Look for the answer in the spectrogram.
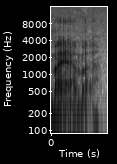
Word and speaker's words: Miami: It's actually spelled exactly like Miami, but pronounced Miami.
